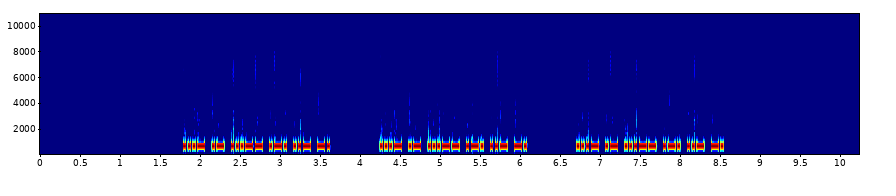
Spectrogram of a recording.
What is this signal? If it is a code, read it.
Morse code, heard as a keyed tone, about 40 wpm, 700 Hz. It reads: VA3RUN VA3RUN VA3RUN
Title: DXCC-100 Call Signs - 6 Characters - Repeated 3x - 40wpm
